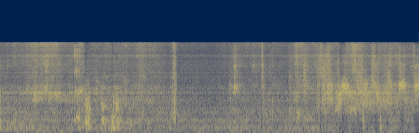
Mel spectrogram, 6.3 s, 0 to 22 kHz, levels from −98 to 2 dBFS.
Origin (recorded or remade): remade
